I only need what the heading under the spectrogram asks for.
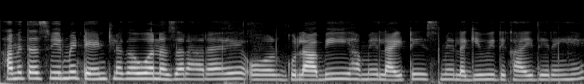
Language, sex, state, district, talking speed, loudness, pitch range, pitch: Hindi, female, Madhya Pradesh, Bhopal, 225 wpm, -16 LUFS, 225-260 Hz, 240 Hz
